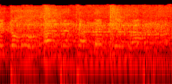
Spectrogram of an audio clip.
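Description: Japanese pop song: a woman singing over a full band backing with a steady drum beat.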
